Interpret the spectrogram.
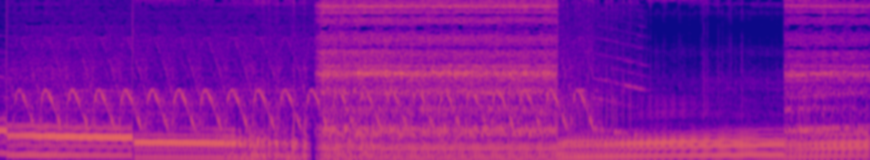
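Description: Motorcycle engine running hard, its pitch rising and stepping up and down as it changes gear, with a police siren yelping rapidly over it for about the first three seconds.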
